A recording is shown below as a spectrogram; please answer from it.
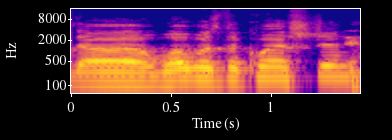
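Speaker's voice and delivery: high, loud, sudden blurted outburst. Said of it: "he wait to hear his name and then go".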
